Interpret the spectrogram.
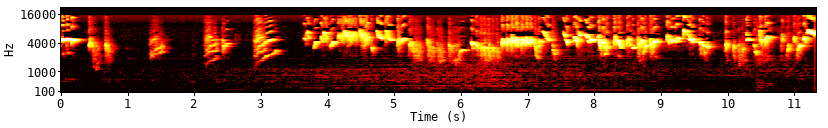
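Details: A five-month-old goldfinch mule learning to sing gives a rambling subsong of high twittering notes and downward-sweeping chirps, with short pauses early on, then a denser, continuous warble over a faint low hum indoors.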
